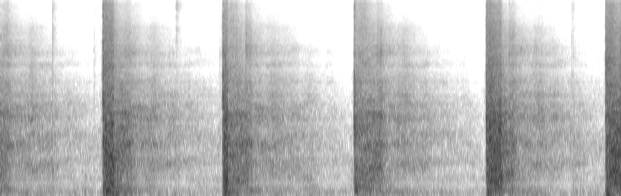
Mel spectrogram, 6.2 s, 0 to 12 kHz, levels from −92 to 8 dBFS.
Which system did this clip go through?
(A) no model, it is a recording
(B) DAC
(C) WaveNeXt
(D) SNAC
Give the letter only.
D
